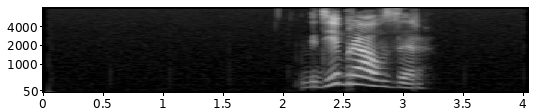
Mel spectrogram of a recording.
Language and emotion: Russian, positive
